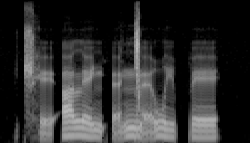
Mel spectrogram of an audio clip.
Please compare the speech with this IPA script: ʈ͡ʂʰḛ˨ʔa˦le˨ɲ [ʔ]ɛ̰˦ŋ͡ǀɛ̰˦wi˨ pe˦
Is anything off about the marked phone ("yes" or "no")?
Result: no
